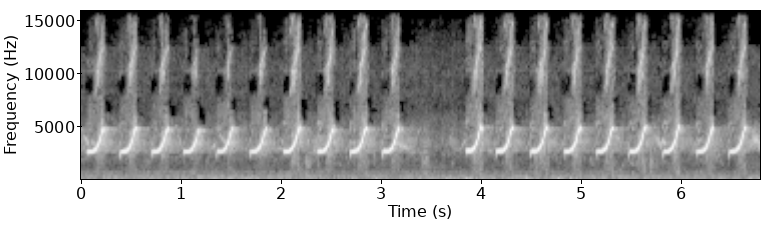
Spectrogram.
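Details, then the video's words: A bird known locally as chim sâu xanh sings a fast, steady series of short, high notes that slur upward, about three each second. The series breaks off briefly, then resumes at the same pace. "ssuab no9ó txeeev quaj zô heec tiếng chim sâu xanh hót chuẩn"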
